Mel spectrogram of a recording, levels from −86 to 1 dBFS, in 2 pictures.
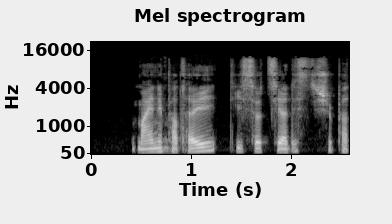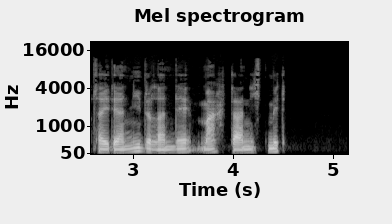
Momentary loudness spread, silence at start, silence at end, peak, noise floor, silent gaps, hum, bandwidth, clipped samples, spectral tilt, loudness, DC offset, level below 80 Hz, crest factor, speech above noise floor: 6 LU; 0.4 s; 0.7 s; -2 dBFS; -72 dBFS; none; none; 13.5 kHz; under 0.1%; -4 dB/octave; -21 LUFS; under 0.1%; -62 dBFS; 20 dB; 52 dB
